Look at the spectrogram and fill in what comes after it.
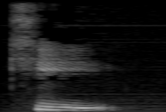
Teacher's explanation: the corners of the lips pull out now to make the E as in she in turkey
